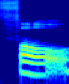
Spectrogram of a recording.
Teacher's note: Instead of four, she said foe, with a W.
